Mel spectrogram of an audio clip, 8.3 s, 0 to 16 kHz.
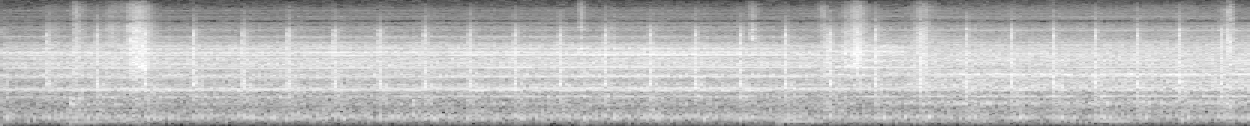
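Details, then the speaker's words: HCalory SS2 diesel heater in a garage at startup, drawing about 20 W: fan whirs steadily while the priming fuel pump ticks lightly about three times a second as the fan comes up to speed; normal startup. "okay okay you hear the fuel pump priming right now it's uh doing a prime now the fan is slowly coming up to speed"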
